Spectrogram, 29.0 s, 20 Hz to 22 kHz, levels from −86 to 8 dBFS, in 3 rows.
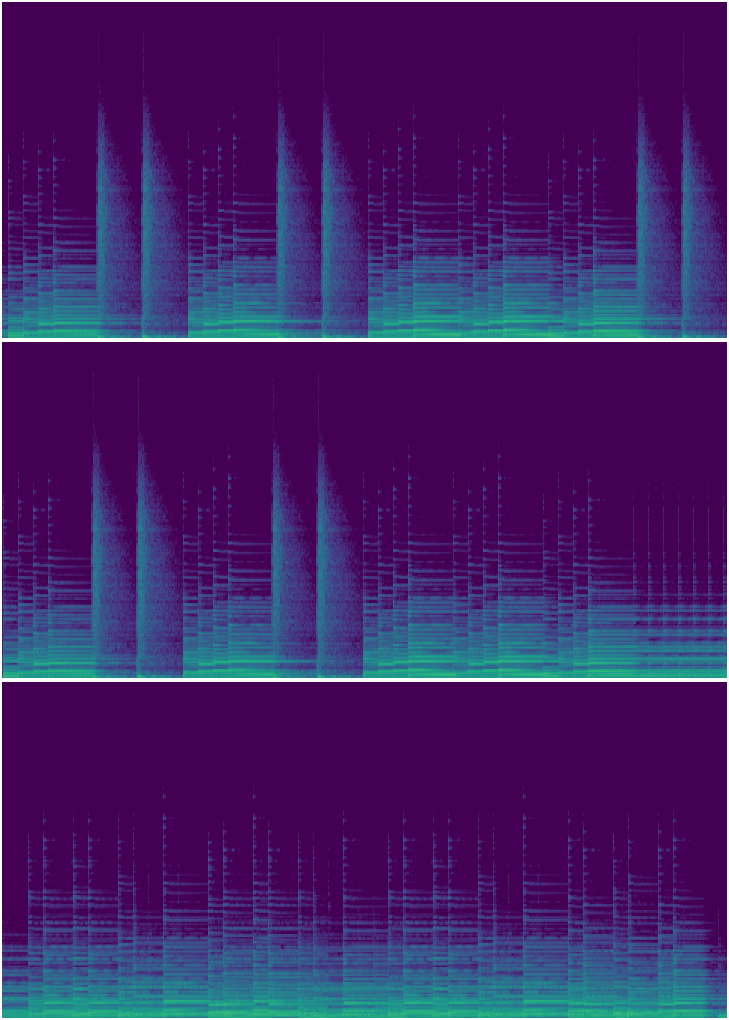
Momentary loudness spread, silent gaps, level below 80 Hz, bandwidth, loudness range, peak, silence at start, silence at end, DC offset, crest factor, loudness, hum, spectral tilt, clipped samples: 11 LU; none; -44 dBFS; 14 kHz; 5 LU; -10 dBFS; 0 s; 0 s; 0.4%; 16 dB; -26 LUFS; none; -6 dB/octave; under 0.1%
